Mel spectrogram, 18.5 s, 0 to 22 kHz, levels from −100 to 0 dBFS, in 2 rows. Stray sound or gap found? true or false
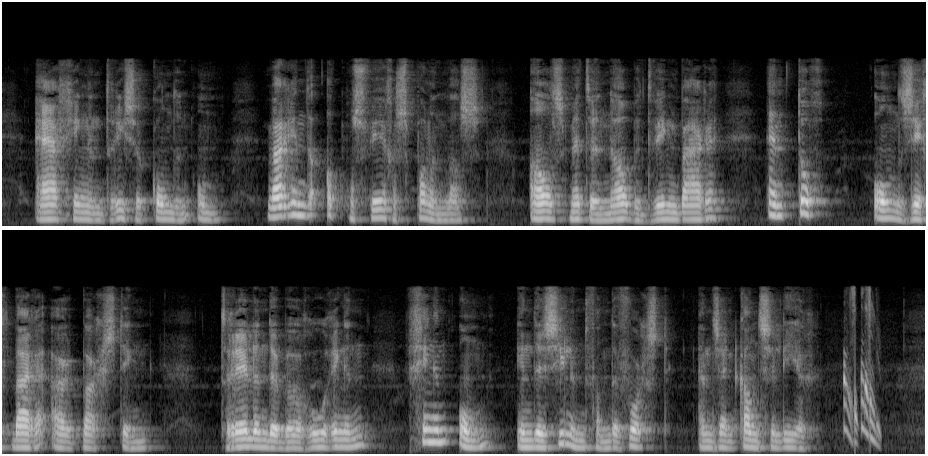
true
